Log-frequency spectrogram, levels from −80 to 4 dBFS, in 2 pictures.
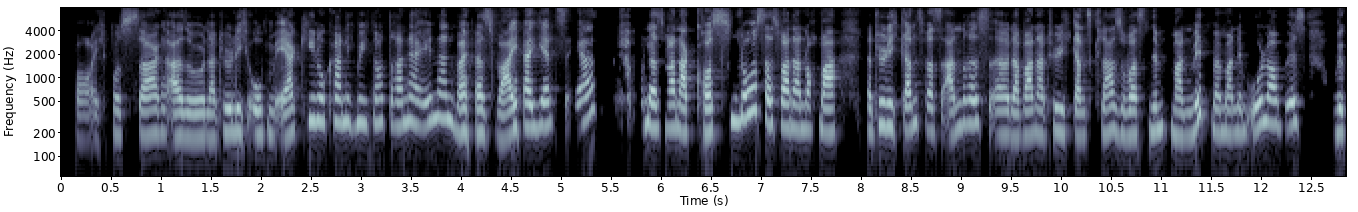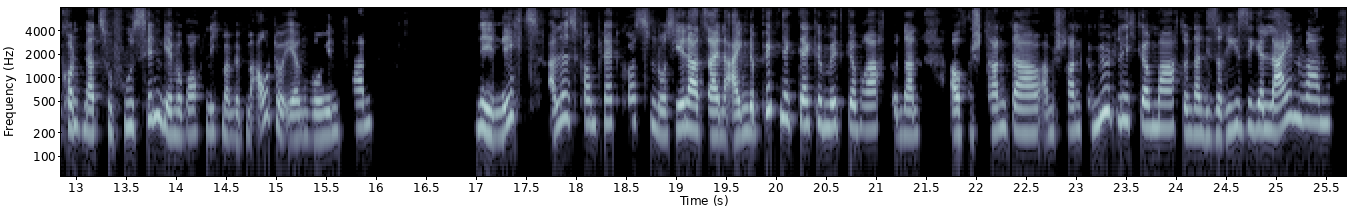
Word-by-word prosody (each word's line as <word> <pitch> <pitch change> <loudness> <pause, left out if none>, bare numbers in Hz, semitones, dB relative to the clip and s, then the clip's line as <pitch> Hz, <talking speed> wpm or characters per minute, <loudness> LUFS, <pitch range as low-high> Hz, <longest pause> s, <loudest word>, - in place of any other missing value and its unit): Boah, 165 -1 -8
ich 170 - -13
muss 185 -1 -5
sagen, 195 +1 +1
also, 175 0 +1
natürlich 200 +4 -2
Open 190 0 -3
Air 185 +2 +3
Kino 280 +7 -1
kann 270 0 +1
ich 270 -2 -5
mich 265 -1 -4
noch 265 0 -3
dran 250 +1 -2
erinnern, 280 +3 -1
weil 200 +1 +5
das 195 -1 0
war 170 -1 +5
ja 235 0 +6
jetzt 245 +1 -1
erst 285 +11 0 0.4
und 245 - -6
das 230 0 +4
war 230 - +5
dann 200 -2 +5
kostenlos. 280 - +2
Das 255 -3 +1
war 235 -1 +7
dann 225 -1 +2
noch 220 0 -3
mal 205 -1 +6 0.3
natürlich 240 +3 0
ganz 225 +4 +1
was 210 -1 -1
anderes, 260 +2 0
äh, 190 0 0
da 180 -1 +2
war 190 0 +5
natürlich 200 +1 -2
ganz 180 -1 0
klar, 205 +2 -1
so 195 -2 -6
was 190 0 +1
nimmt 215 +2 -5
man 185 -2 0
mit, - - 0
wenn 200 -1 -2
man 195 0 -2
im 200 - -7
Urlaub 255 -2 +1
ist. 245 +2 0 0.2
Wir 200 +1 0
konnten 225 0 -1
da 195 -1 +2
zu 205 +2 -7
Fuß 240 +3 -5
hingehen, 295 - 0
wir 185 - -3
brauchten 195 +2 -6
nicht 200 0 -10
mal 185 - -4
mit 175 -1 -9
dem - - -7
Auto - - -2
irgendwo 170 0 -2
hinfahren. 210 +7 -5 1.0
Ne, 215 -5 +3
nichts, 230 - -3
alles 305 0 -2
komplett 265 0 -4
kostenlos. 260 -8 -6
Jeder 230 +1 +6
hat 215 - +1
seine 185 -1 +4
eigene 205 +5 +3
Picknickdecke 290 - 0
mitgebracht 230 -2 0
und 185 0 -9
dann 190 0 +1 0.3
auf'm 190 +1 +1
Strand 210 +4 -2
da 200 -1 +3
am 180 +2 -8
Strand 210 +2 -5
gemütlich 285 +2 0
gemacht 235 -2 0
und 200 - -4
dann 195 -1 0
diese 190 -1 -5
riesige 230 +2 -2
Leinwand. 265 +4 +2
220 Hz, 210 wpm, -23 LUFS, 195-255 Hz, 1.0 s, war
